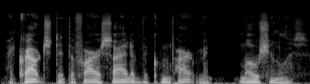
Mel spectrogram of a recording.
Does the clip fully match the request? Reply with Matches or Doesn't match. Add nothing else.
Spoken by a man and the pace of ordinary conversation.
Matches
